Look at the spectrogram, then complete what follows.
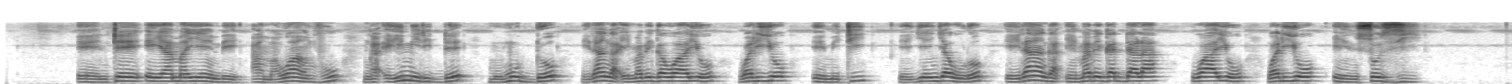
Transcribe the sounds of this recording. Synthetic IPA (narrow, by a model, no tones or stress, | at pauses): ente̞ːjamaje̞ːmbe̞amawaːɱvu | ŋɡaʔe̞jimiɾidːe̞ | mumudːo̞ | e̞ɾaŋɡaʔemaβe̞ɡawajo̞ | walijo̞ | e̞miti | e̞ɟe̞ːɲɟawulo̞ | e̞ɾaŋɡaʔemaβe̞ɡadːala | wajo̞ | walijo̞e̞nso̞zi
